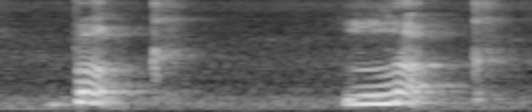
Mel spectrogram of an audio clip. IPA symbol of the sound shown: ʊ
